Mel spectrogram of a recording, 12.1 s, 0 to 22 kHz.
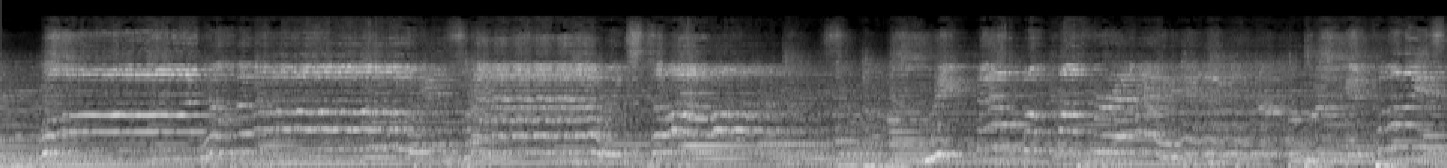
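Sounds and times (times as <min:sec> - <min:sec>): keyboard accompaniment: 0:00.0 - 0:12.0
woman singing slow song: 0:00.4 - 0:06.8.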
